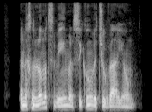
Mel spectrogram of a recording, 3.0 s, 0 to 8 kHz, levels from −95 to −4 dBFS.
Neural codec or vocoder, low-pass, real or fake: none; 7.2 kHz; real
